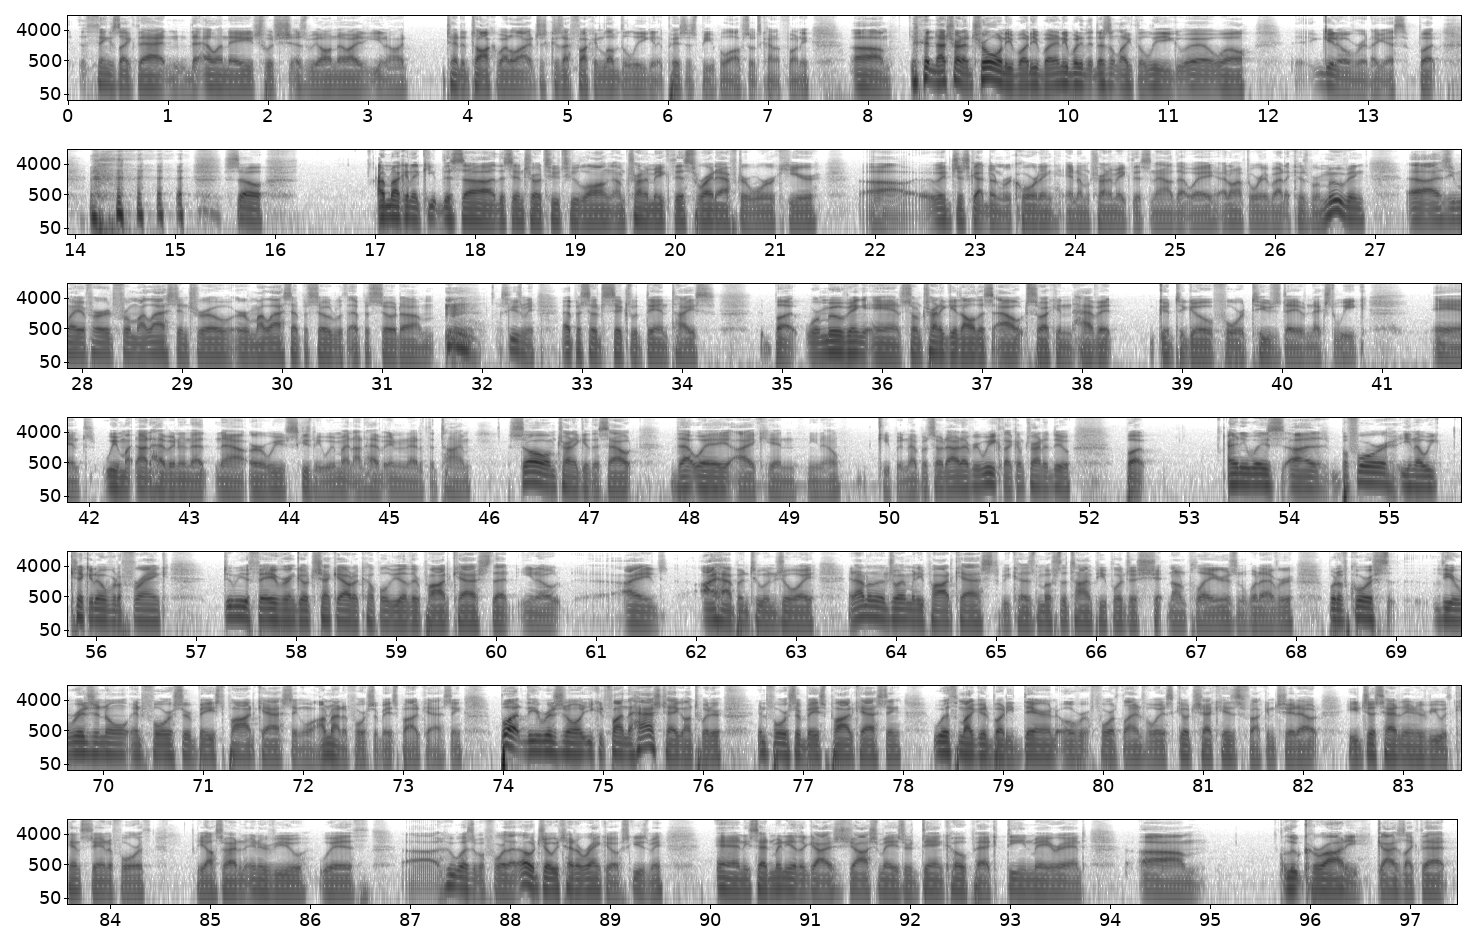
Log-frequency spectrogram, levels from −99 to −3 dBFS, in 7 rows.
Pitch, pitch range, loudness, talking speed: 85 Hz, 80-95 Hz, -35 LUFS, 205 wpm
